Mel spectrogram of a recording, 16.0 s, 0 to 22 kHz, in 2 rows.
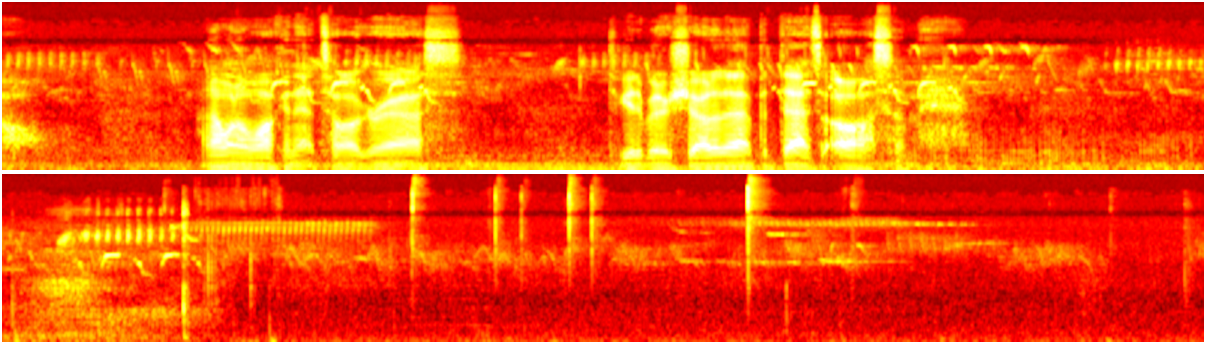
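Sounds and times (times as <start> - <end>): faint bird chirps: 0.0 - 16.0
soft clicks: 10.7 - 12.1.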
